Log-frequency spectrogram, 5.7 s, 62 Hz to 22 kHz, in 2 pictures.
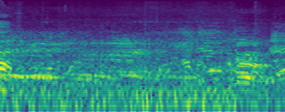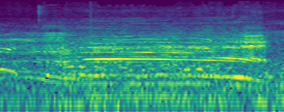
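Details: Sahiwal bull calves at a market in Kurigram, Bangladesh, on 22 April 2025, as a farmer buys one; a drawn-out, wavering low moo rises and falls over steady market chatter and background hubbub.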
